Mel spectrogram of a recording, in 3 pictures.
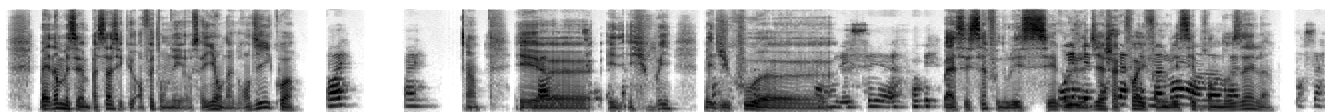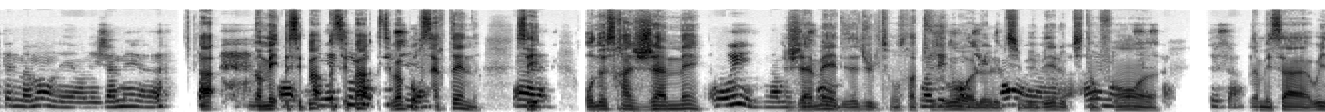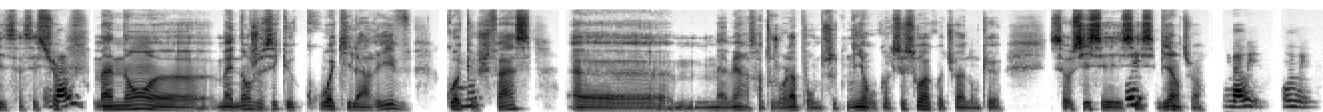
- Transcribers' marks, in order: chuckle; laughing while speaking: "oui"; tapping; chuckle; stressed: "jamais"; drawn out: "hem"
- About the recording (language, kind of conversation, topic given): French, unstructured, En quoi le soutien émotionnel est-il essentiel dans votre parcours vers la réussite ?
